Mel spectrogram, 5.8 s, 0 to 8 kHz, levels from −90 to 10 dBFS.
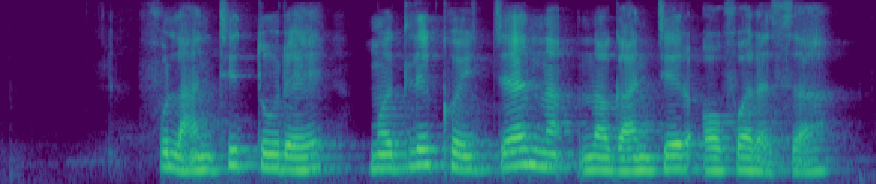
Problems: none marked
